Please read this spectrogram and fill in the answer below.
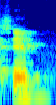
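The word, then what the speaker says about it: chef: Spelling क्या रहती है? सी एच, तो इसे बोलते हैं शेफ, ठीक है?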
